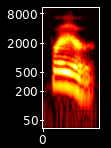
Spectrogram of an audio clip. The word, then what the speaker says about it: Freyr: And the god that is represented is, hi Kristen, is Freyr. F-R-E-Y-R, Freyr. Don't ask me how to pronounce all of these.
